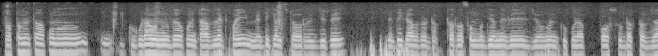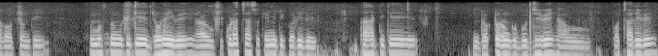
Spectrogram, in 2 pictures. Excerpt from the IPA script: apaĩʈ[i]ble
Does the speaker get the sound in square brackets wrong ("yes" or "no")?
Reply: yes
